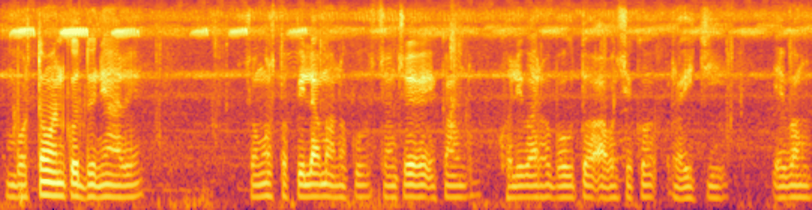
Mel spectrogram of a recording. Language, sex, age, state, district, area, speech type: Odia, male, 18-30, Odisha, Nabarangpur, urban, spontaneous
